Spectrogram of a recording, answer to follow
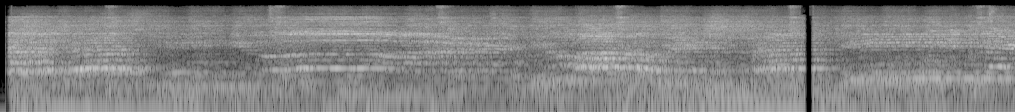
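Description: Gospel worship song sung by a small group of singers with band accompaniment, held low bass notes under the sung melody. The sound cuts out for an instant about eight seconds in.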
